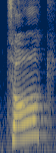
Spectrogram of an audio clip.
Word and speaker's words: talk: talk to the hand، لاحظ L ما تلفظ، إذا كان عندنا L K ال L لا تلفظ.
